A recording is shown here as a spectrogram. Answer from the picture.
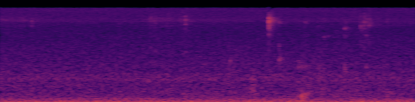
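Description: Faint mouth sounds of someone drinking from a can and tasting the sip: a few soft clicks and smacks, the clearest about two and a half seconds in, over a low steady hum.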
